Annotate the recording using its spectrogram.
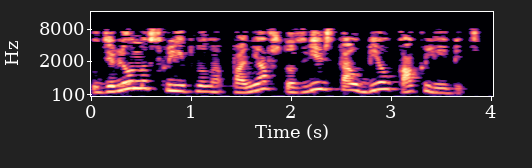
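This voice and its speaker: An audiobook narrator telling a fantasy story in a lively, playful storytelling manner. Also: medium pitch, a little slow, breathy edge. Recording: dull lo-fi audiobook recording.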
